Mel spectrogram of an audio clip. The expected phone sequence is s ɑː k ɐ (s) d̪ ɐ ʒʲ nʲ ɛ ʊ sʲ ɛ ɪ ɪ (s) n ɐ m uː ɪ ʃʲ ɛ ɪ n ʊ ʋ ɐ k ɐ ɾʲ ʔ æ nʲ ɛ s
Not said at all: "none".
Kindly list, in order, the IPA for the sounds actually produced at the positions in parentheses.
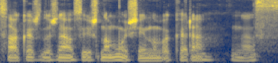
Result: ʃ, ʃ

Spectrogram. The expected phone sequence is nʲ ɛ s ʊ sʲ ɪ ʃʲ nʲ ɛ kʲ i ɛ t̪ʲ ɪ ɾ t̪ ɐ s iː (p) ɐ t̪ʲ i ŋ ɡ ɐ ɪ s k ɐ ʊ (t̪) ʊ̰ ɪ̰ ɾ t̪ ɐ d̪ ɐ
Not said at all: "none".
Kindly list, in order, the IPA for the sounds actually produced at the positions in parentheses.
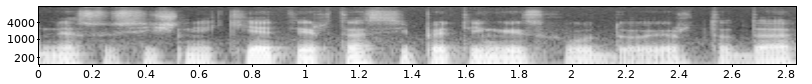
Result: p, d̪

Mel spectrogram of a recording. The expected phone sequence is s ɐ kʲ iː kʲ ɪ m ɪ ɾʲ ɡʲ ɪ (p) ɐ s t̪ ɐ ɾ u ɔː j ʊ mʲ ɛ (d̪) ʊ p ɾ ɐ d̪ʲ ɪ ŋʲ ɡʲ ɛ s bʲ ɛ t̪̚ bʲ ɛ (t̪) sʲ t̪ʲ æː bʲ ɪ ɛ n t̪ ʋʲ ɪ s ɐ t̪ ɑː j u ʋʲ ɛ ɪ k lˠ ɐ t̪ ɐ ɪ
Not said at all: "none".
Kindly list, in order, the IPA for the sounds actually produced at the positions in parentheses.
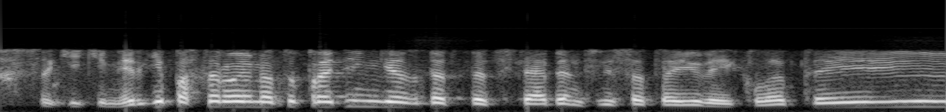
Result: p, t̪, t̪

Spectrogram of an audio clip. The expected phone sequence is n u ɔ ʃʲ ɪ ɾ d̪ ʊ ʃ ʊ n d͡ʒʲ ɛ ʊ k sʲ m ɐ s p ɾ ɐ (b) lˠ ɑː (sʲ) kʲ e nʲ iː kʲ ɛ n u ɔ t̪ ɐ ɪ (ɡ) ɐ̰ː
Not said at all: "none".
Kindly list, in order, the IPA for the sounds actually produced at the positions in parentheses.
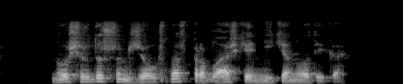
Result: b, ʃʲ, k

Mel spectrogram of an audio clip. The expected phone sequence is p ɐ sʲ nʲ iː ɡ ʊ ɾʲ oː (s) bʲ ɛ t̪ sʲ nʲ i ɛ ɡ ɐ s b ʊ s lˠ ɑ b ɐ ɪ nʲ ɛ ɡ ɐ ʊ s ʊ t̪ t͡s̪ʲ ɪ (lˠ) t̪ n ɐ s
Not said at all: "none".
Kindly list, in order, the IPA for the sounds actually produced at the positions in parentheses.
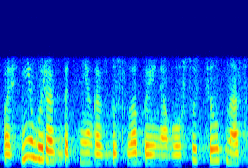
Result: s, lˠ

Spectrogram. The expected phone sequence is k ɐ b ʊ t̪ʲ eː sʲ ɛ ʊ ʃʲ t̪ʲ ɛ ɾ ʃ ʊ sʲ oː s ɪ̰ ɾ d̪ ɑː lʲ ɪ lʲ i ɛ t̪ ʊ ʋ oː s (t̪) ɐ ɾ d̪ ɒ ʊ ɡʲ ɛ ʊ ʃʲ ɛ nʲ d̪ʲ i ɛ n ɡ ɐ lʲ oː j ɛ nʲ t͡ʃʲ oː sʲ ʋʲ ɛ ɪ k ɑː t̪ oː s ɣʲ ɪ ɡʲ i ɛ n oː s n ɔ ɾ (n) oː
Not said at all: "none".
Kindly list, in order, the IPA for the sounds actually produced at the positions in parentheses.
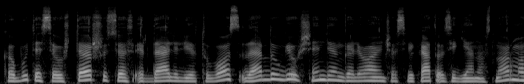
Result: d̪, m

